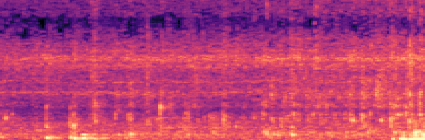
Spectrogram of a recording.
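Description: Hot water runs from a tap while soap is rinsed off hands, a steady close gush with faint splashing that swells slightly at the end, no talking.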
